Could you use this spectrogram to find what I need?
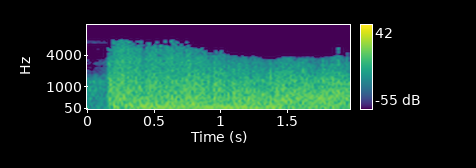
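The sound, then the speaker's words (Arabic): An iftar cannon fires to mark the end of the day's fast: one sudden loud blast, then a long, steady, rumbling roar that holds at full strength to the end. “وينطلق مدفع الإفطار إذانا بانتهاء هذا اليوم. مدفع الإفطار أجرى.”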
